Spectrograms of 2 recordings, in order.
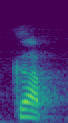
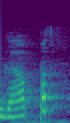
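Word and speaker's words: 값: Oke, 1 2 3 gap. Oke, bukan gapet, enggak ada e-nya, Guys. Oke, enggak ada e-nya. Tolong, ya. Jadi, bukan gapet cara bacanya, tapi gap.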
